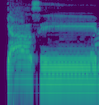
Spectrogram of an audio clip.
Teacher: ইয়াতে এক আলিফ টান হবে, সিন এ 3-4 আলিফ টান হবে।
